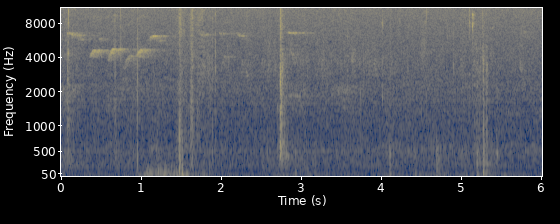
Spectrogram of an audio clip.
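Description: Scattered clicks and knocks of a Honda CB Shine's seat being unlocked with the key and lifted off the frame, the loudest knock about a second and a half in. A few faint high chirps sound in the first second.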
